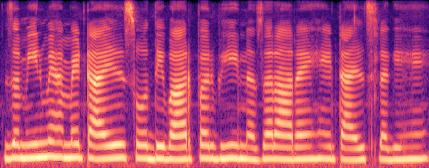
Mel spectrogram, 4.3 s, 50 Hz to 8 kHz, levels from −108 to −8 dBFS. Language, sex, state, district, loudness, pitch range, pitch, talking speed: Hindi, female, Madhya Pradesh, Bhopal, -15 LUFS, 210-230 Hz, 220 Hz, 210 wpm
